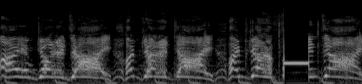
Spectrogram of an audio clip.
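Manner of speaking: screaming in hysterics. Describing the dread of Irukandji syndrome, acting out a victim: hysterical screaming. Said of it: "hysterically screaming that you are about to die".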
